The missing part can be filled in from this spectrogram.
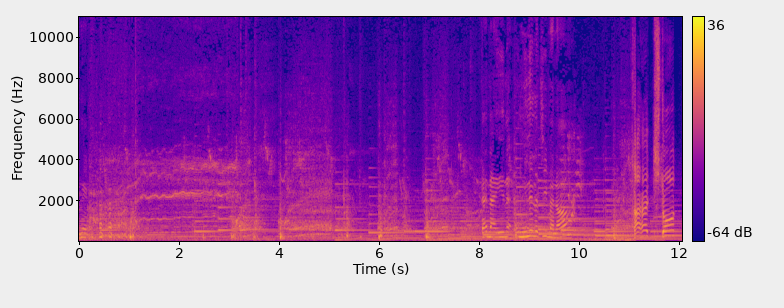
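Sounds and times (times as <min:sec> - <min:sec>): background music: 0:00.0 - 0:12.0
toy car electric motor whine: 0:00.2 - 0:05.4, 0:06.0 - 0:07.7.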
